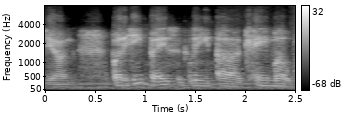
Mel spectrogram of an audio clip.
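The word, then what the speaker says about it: Jung: Oh, um it's spelled like June June, but I think it's pronounced Young.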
